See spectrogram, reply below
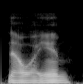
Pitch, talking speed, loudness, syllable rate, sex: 90 Hz, 215 wpm, -16 LUFS, 4.9 syllables/s, male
